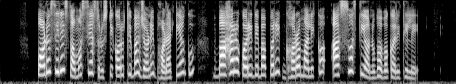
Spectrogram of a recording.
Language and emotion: Odia, happy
